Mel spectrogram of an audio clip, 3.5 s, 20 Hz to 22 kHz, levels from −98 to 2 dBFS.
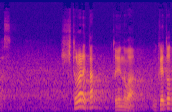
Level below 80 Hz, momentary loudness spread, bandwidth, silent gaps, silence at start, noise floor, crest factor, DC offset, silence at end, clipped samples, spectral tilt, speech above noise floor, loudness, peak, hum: -78 dBFS; 25 LU; over 20 kHz; none; 0 s; -49 dBFS; 22 dB; under 0.1%; 0 s; under 0.1%; -2.5 dB/octave; 22 dB; -27 LUFS; -8 dBFS; none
